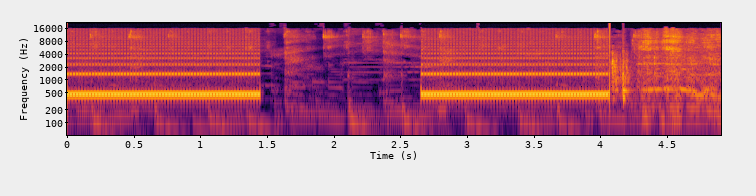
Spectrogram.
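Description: A loud, steady telephone dial tone, as a call to Santa is placed, hums in two bursts, broken by a short pause, over faint rhythmic background music, then cuts off into a brief clatter near the end.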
